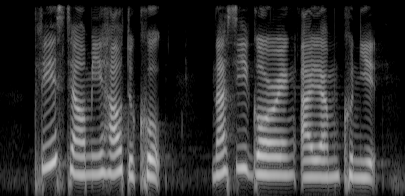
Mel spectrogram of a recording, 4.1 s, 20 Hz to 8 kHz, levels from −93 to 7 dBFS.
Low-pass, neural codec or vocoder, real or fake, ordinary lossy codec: 7.2 kHz; none; real; none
